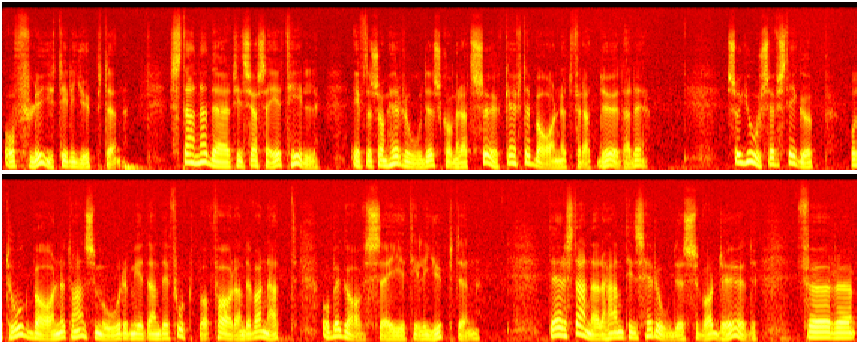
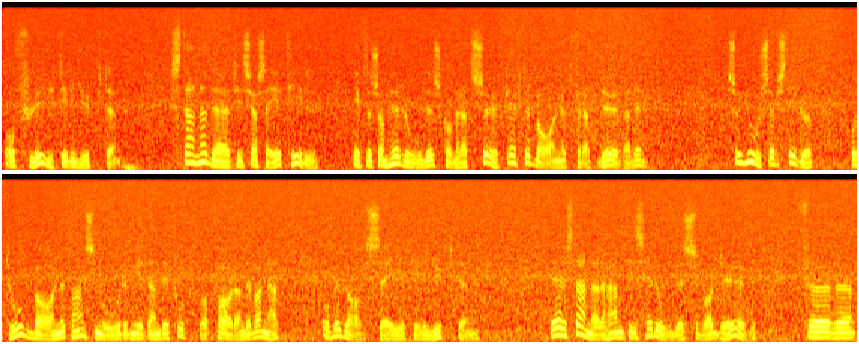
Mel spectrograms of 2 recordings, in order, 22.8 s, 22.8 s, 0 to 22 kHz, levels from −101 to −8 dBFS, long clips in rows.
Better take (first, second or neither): first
